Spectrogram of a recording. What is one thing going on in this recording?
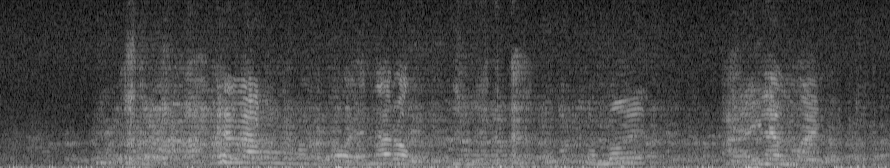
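A child speaks into a microphone over loudspeakers in an echoing hall.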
